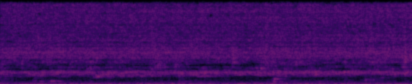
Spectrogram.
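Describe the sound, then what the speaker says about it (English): Hot water runs steadily from a tap into a sink, a constant close rushing hiss without pause or voices. "we're going to heat this up under some hot, hot, hot water"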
